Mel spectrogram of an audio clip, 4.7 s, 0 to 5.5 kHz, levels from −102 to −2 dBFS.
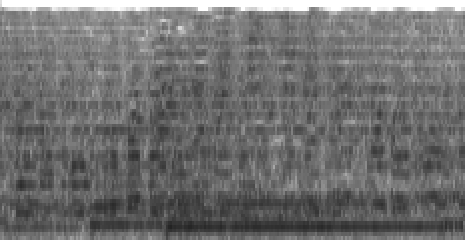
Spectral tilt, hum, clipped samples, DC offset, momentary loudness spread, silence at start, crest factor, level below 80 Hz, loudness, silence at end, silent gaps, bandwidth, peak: -8 dB/octave; none; under 0.1%; under 0.1%; 5 LU; 0 s; 14 dB; -50 dBFS; -22 LUFS; 0 s; none; 5 kHz; -8 dBFS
